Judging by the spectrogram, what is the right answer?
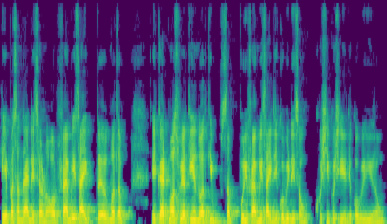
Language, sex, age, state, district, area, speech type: Sindhi, male, 45-60, Uttar Pradesh, Lucknow, urban, spontaneous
